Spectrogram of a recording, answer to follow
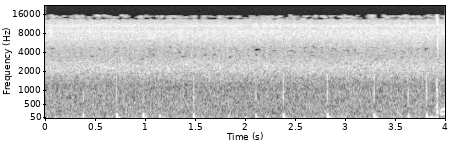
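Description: Stylus tapping and sliding on a tablet screen while handwriting, heard as small irregular taps over a steady background hiss.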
